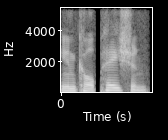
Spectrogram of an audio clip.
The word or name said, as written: inculpation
